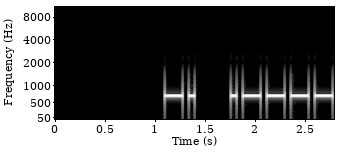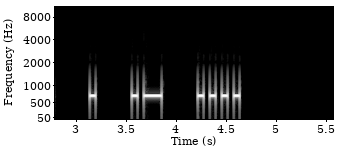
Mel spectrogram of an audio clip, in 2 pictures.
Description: Morse code, heard as a keyed tone, about 19 wpm, spaced as for 14 wpm, 700 Hz. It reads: N1EAH
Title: 082 Lesson 14g - Number 2 - Call Signs 20wpm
